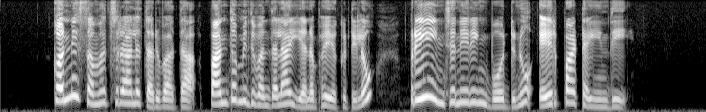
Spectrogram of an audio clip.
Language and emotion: Telugu, neutral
